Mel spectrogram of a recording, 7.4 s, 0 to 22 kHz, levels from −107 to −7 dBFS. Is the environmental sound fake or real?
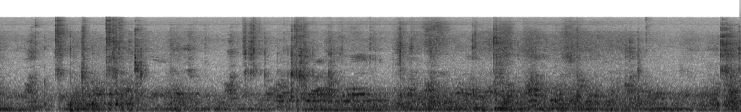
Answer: real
